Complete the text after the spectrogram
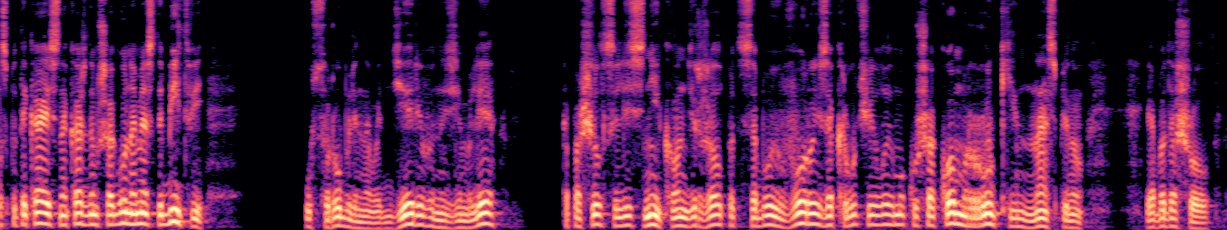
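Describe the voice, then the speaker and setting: A man reading a classic story aloud in a measured, even storytelling manner. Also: on the low side. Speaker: narrator. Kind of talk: scripted narration of a classic story.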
